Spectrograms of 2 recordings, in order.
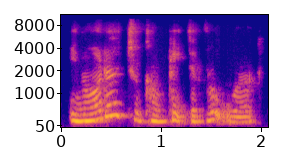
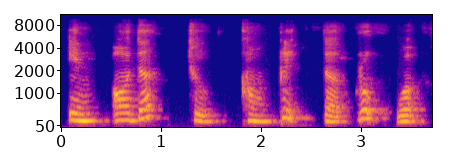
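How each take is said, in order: First: The words run together in one smooth flow. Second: Each word is said separately with breaks between. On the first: The speaker calls it right. "it's a flow. There's a flow" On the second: The speaker calls it wrong. "Instead of saying"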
